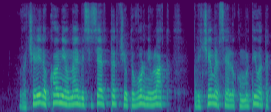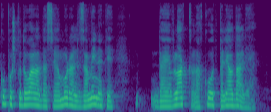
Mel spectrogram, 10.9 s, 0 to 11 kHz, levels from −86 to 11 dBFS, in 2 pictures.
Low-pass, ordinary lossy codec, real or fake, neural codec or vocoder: 9.9 kHz; none; fake; vocoder, 44.1 kHz, 128 mel bands, Pupu-Vocoder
